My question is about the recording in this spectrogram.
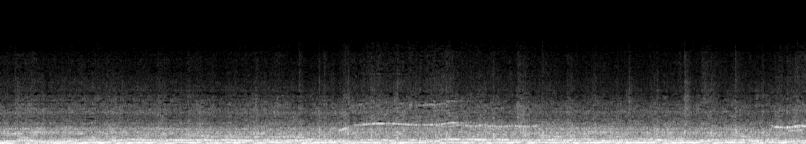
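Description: Heavily distorted electric guitars of a live death metal band ringing out in a low, repeating pattern, with a high guitar feedback squeal that slides up about five seconds in and wavers for a few seconds; a second squeal comes in near the end.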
